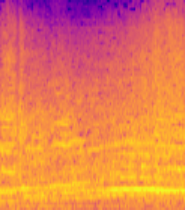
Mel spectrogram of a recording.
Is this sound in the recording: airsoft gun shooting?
no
